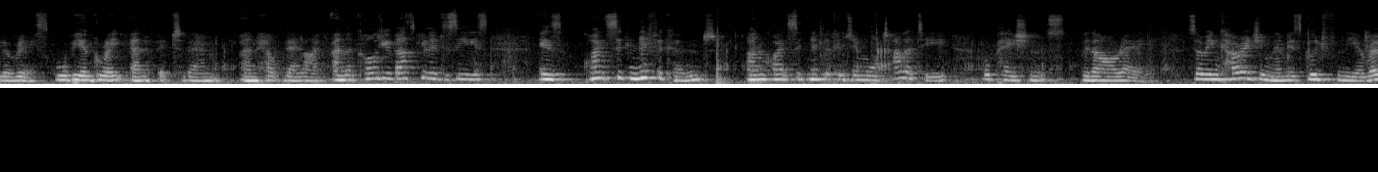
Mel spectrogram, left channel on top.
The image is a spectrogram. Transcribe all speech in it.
risk will be a great benefit to them and help their life. And that cardiovascular disease is quite significant, and quite significant in mortality for patients with RA. So encouraging them is good from the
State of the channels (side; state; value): right; silent; 64 dB below the other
